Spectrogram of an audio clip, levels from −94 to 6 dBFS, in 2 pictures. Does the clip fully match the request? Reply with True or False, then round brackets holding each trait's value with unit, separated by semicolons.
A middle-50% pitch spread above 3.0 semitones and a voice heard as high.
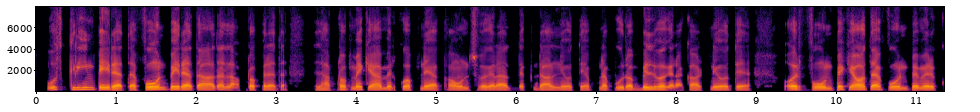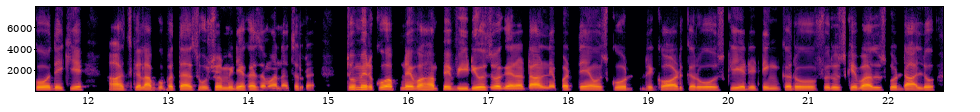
False (4.1 semitones; 115 Hz)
